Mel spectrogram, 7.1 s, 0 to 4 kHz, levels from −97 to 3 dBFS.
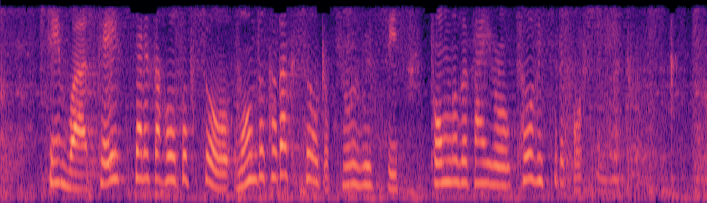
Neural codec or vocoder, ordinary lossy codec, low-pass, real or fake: codec, 16 kHz, 1.1 kbps, Voila-Tokenizer; MP3, 32 kbps; 3.6 kHz; fake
